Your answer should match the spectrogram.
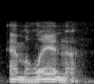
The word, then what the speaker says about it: Emelana: It rhymes with banana. Emelana.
